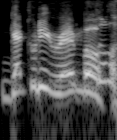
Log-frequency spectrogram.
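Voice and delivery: Arnold Schwarzenegger. Acted. Action star ordering everyone to the rainbow, slow strained yell. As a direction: stretch the command like an action hero. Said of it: "Arnold Schwarzenegger".

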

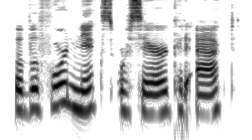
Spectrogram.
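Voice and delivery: usual speaking voice

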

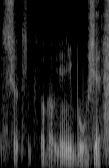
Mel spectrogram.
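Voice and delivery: whispered, hissed aside. Real, not acted. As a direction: whisper it under your breath. Muttered aside to cohost.

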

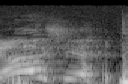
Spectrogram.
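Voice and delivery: high squeaky oh shit; caught out. Acted. Conspirator caught faking, squeaking in alarm. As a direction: yelp it like a busted kid.

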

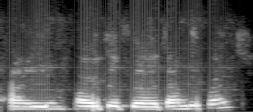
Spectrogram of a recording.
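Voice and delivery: normal talking voice

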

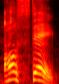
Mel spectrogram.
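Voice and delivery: high, loud show of defiance; defiant mock quote. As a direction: dig in as the heroine, hammed-up. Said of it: "And then she's like".

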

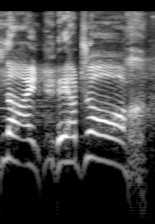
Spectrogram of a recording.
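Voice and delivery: slow, drawn-out high shout of disbelief; boy shouting at the angel in his room, stretched slow shout; startled shout. Retold or imitated. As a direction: cry it out stretched long in shock. Angel appears at night.

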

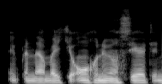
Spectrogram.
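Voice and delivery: usual speaking voice

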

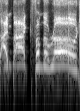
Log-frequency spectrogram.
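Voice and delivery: triumphant drawn-out homecoming shout, high and loud; triumphant call. Retold or imitated. Husband bursting in home from tour to his wife, triumphant call. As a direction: announce yourself grandly, stretching the words.

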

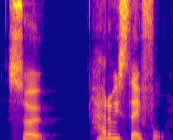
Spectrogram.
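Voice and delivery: normal talking voice

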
